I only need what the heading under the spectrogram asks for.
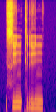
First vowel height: high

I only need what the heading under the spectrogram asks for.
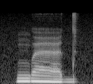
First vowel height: low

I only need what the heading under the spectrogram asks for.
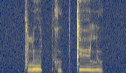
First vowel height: mid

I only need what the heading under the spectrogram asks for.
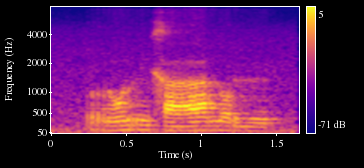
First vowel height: mid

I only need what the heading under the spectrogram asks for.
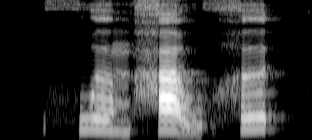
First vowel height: mid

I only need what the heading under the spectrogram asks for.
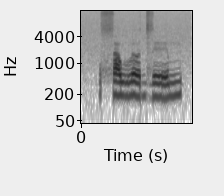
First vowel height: low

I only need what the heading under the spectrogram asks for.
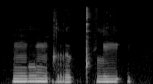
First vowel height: high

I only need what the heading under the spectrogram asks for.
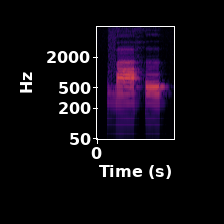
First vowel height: low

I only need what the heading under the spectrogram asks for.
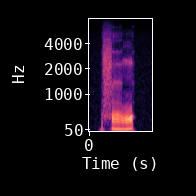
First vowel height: mid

